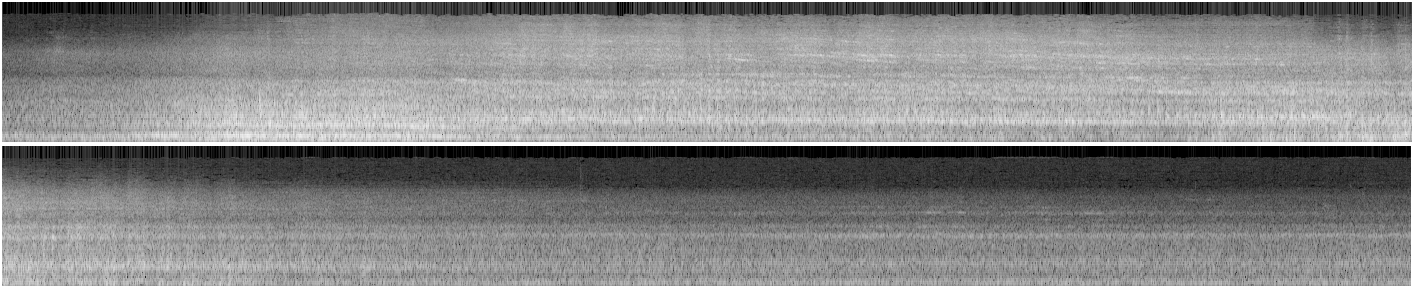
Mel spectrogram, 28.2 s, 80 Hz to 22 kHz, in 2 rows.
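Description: Class 91 electric locomotive and its InterCity 225 coaches passing: the rumble and clatter of the wheels on the track swells about two seconds in, stays loud for about twelve seconds, then fades away.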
